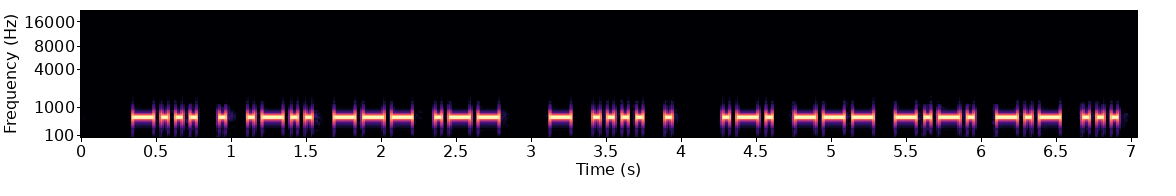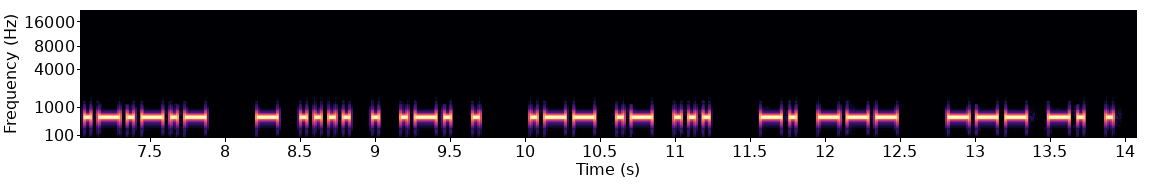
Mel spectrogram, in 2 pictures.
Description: Morse code, heard as a keyed tone, about 25 wpm, 600 Hz. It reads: BELOW THE ROCKS. THERE WAS NO ONE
